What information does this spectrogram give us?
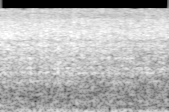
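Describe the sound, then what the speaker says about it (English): Chicken sizzles in sizzling-hot oil in a pan. The frying gives a dense, steady crackling hiss, loud and close, with no voices. "You have to make sure that the pan and the oil is sizzling hot because you want this texture to the chicken."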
